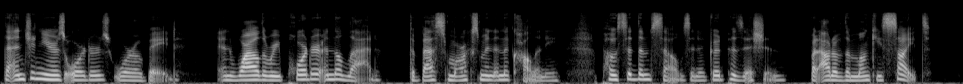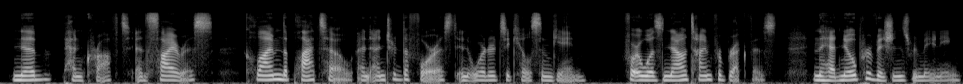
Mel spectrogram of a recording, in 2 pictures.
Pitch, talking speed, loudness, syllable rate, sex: 200 Hz, 185 wpm, -20 LUFS, 5.4 syllables/s, female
